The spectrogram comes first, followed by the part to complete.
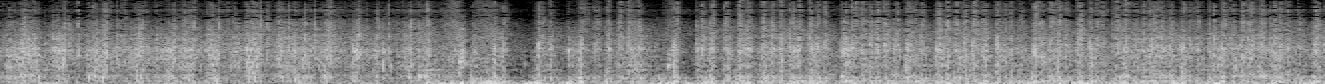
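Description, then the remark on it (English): A braille card shuffler, doing a second shuffle of braille playing cards, runs with a steady, loud mechanical whirr and rattle for several seconds, briefly dipping twice partway through, with no voices. “So they recommend that you do more than one shuffle, so I'm going to do one more.”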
